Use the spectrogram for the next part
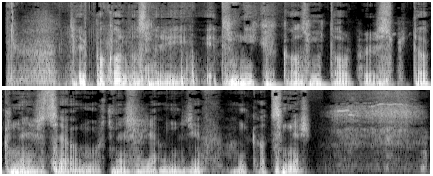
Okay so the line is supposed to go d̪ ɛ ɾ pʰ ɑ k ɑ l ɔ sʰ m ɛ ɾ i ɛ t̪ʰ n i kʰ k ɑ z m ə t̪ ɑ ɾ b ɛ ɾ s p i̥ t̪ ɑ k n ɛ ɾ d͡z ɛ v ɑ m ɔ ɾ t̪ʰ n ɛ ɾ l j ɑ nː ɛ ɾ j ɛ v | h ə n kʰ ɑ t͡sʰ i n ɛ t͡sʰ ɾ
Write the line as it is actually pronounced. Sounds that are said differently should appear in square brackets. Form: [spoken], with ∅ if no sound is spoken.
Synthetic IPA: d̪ ɛ ɾ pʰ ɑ k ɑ l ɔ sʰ [n] ɛ ɾ i ɛ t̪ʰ n i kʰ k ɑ z m ə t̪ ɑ ɾ b ɛ ɾ s p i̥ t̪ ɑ k n ɛ ɾ d͡z ɛ v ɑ m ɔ ɾ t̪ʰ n ɛ ɾ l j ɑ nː ɛ ɾ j ɛ v | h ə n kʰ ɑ t͡sʰ i n ɛ [∅] ɾ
